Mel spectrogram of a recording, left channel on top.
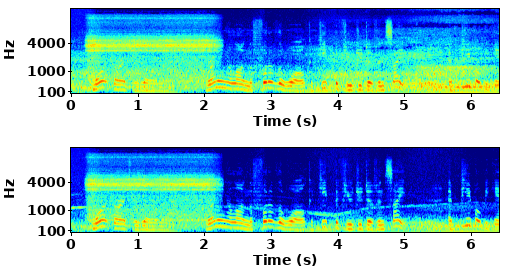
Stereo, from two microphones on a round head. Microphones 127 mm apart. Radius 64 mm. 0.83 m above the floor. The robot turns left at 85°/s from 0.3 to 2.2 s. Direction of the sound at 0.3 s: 55° right.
